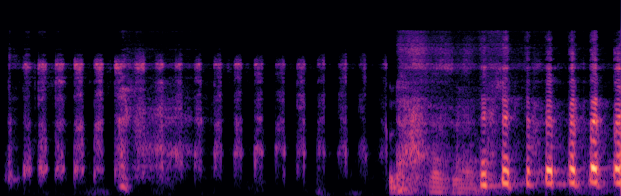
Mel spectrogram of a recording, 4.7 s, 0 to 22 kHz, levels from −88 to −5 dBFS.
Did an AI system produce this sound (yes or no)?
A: yes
